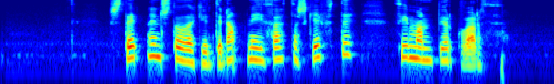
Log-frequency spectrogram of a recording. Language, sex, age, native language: Icelandic, female, 20-29, Icelandic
